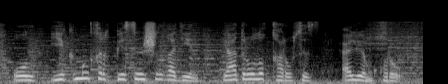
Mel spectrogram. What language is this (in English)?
Kazakh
